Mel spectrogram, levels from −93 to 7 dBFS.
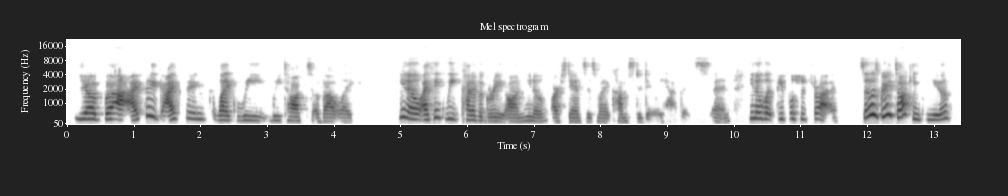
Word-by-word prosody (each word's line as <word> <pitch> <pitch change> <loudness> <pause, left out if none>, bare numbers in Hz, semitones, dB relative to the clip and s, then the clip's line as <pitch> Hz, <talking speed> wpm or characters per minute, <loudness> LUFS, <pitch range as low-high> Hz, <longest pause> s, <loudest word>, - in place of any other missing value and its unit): Yeah, 270 0 +3
but 265 +1 +4
I 265 -3 +9 0.2
I - - -7
think 410 -6 0
I 280 - +4
think, 270 -4 -9
like, 220 -1 0
we 200 -1 -10
we 200 0 -12
talked 185 -1 -1
about, 165 0 -5
like, 165 -1 -13 0.7
you 365 0 0
know 260 -5 +3
I 235 - +4
think 335 +6 -6
we 265 -2 -6
kind 230 -1 -1
of 200 - -10
agree 180 -3 -8
on, 165 +2 -5
you 190 - -8
know, 170 +1 -9
our 170 0 -5
stances 165 -1 -13
when 155 -2 -13
it 150 - -17
comes 165 0 -11
to - - -15
daily 485 +1 -18 0.3
habits, - - -20
and, - - -14 0.3
you 300 - -5
know, 290 -1 +1
what 275 -2 -1
people 275 +1 -8
should 260 -3 -11
try. 275 - +1 0.5
So, 330 - -2
it 450 - +8
was 470 -4 +10
great 455 +4 +5
talking 335 - +3
to 240 -1 -20
you. 240 +6 -3
240 Hz, 205 wpm, -24 LUFS, 180-290 Hz, 0.7 s, was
